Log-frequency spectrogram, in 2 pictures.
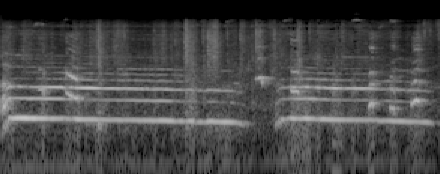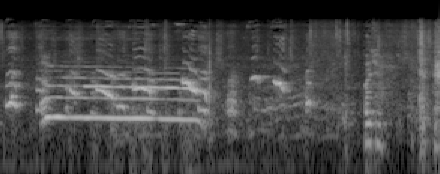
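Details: Wolf pup howling as a man teaches it to howl: long steady low human howls alternate with the pup's higher wavering, rising and falling cries layered above, plus scattered noises between phrases.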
